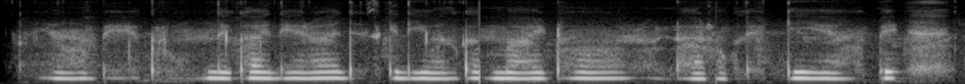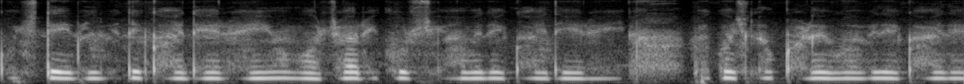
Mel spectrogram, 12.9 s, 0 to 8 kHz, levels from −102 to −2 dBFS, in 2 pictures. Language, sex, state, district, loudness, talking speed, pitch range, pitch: Hindi, female, Chhattisgarh, Balrampur, -29 LUFS, 55 wpm, 210-220 Hz, 215 Hz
